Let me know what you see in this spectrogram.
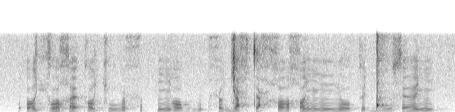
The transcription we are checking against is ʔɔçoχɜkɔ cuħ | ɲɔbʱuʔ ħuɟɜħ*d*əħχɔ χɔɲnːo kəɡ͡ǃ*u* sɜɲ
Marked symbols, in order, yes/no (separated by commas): no, yes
